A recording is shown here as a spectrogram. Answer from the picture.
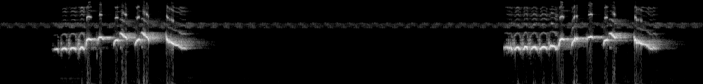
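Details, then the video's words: Orange-headed thrush training song meant to make stalled birds answer and sing: two separate phrases, each opening with a level whistle and climbing into fast jumbled, chattering notes, with long silences between and a faint high steady hiss. "masteran burung anis merah macet bunyi langsung nyaut gacor"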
